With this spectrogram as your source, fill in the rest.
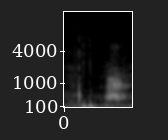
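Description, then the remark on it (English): One of two basset hounds barks once or twice in the background at a home in the woods. The bark is faint and muffled, preceded by a couple of low thumps, with no one talking. “Sorry if you can hear my dog bark in the background.”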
